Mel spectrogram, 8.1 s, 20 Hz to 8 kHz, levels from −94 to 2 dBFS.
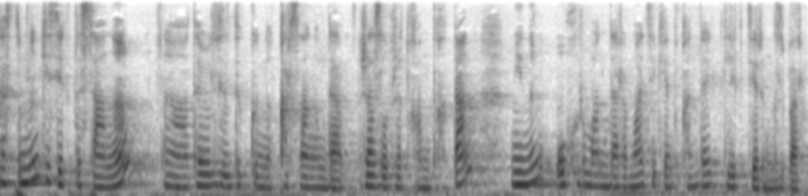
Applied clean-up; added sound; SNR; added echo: none; none; none; none.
